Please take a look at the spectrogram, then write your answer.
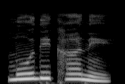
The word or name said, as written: ಮೋದೀಖಾನೆ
